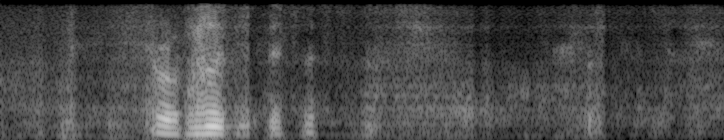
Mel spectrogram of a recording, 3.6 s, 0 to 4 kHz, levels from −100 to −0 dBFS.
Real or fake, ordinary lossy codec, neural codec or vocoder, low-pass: fake; none; codec, 16 kHz in and 24 kHz out, 0.6 kbps, FocalCodec, streaming, 2048 codes; 3.6 kHz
